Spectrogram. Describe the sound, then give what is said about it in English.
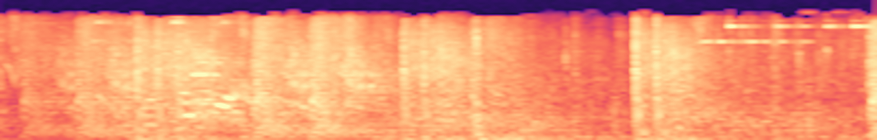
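A loud, sustained fusillade of gunfire in a scene from a drama: Jack Bauer advances shooting at Logan's guards by an armored vehicle and a guard shoots back. Rapid, overlapping shots crack in dense bursts for several seconds, with a few sharper reports standing out near the end. “Logan watches cravenly as Jack advances, shooting and disables the guard.”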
